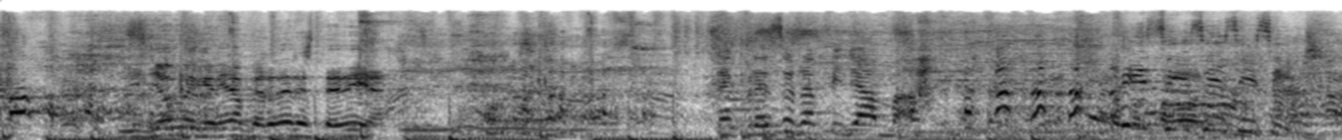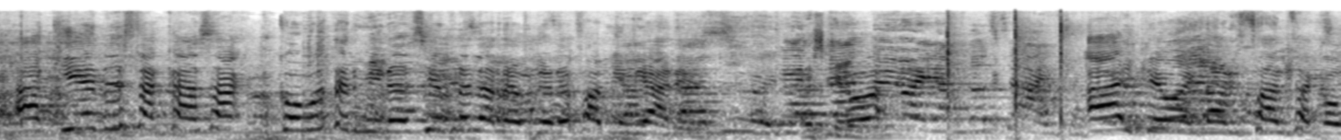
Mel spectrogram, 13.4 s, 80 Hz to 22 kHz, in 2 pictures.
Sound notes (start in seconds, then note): 4.4 laughing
